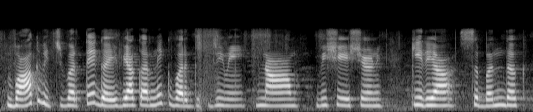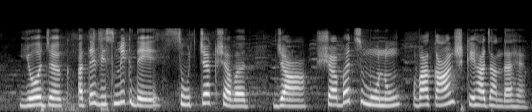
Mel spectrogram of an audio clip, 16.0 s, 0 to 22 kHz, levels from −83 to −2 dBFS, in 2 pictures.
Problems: background sounds at intervals, continuous background conversations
